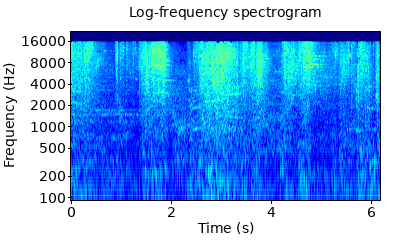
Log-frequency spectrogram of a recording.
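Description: Fantasy game spells whoosh and clash in a fight.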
